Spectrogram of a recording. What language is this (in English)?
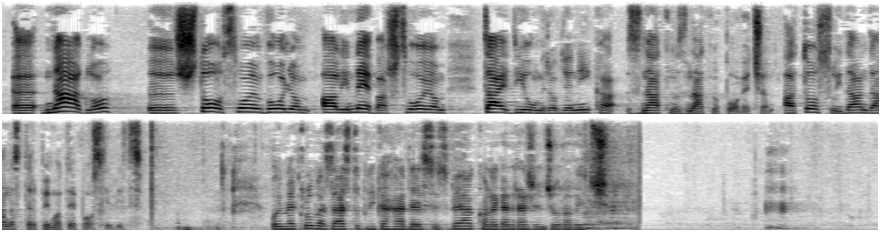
Croatian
